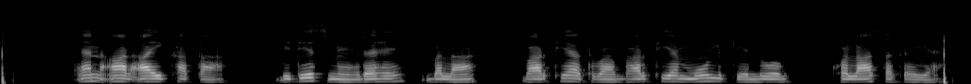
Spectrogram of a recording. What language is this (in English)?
Maithili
